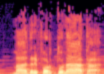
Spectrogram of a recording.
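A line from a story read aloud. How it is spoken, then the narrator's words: Shouting over gunfire. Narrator (Italian): Le gridò fra gli spari e i corvi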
